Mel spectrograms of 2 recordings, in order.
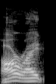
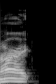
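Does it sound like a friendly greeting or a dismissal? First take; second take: greeting; dismissal. First: It sounds like a friendly greeting. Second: It sounds like sending someone away.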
